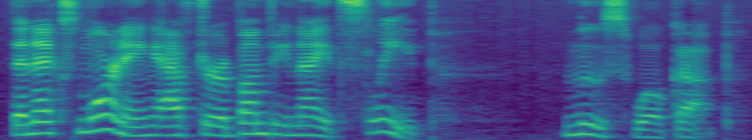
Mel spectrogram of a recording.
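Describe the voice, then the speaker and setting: A woman reading a children's story aloud as a teacher, in an animated, deliberate way, putting questions to her listeners. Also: mid-range voice.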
